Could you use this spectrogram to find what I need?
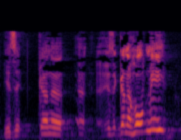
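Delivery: unsure, rising to a high nervous question; doubtful Peter testing the water; hesitant Peter. Retold or imitated. Peter wondering if the water holds him, nervous. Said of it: "Does Peter go".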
